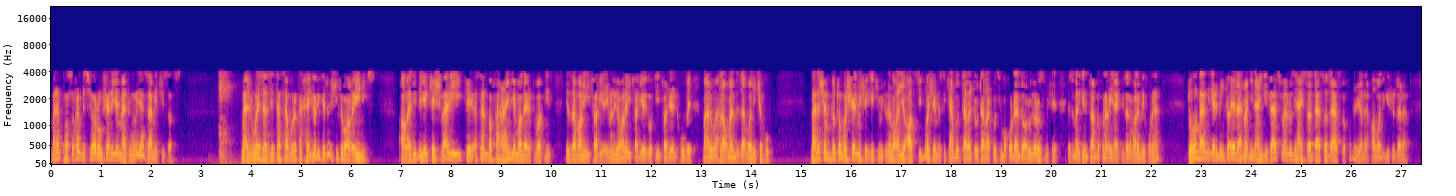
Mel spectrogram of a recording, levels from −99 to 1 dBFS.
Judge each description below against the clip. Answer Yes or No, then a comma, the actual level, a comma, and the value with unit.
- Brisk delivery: Yes, fast, 220 wpm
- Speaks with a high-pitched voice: No, low, 120 Hz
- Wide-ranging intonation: Yes, wide, 5.7 semitones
